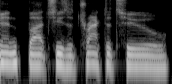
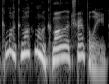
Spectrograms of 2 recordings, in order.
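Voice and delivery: higher, mock eager kid pleading; excited kid; 9 semitones higher, much faster than usual. [name] urging Susan onto the trampoline, higher mock eager kid. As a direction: chirp it up like an overeager child.

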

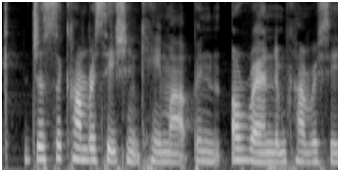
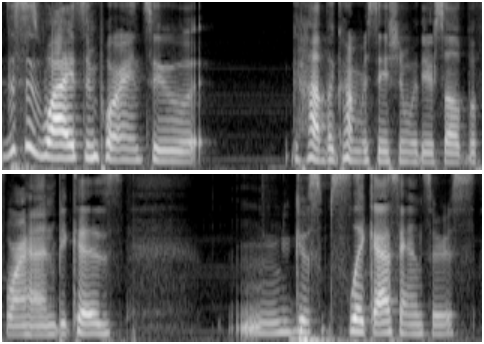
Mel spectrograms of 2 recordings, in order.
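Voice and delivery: ordinary talk, nothing marked

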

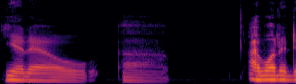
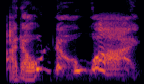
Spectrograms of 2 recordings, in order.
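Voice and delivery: very high, squealed falsetto whine; mock wail. Aging podcaster lamenting that everything hurts, mock wail. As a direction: cry it out in a hammed-up squeak.

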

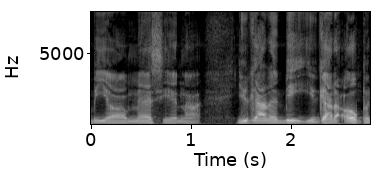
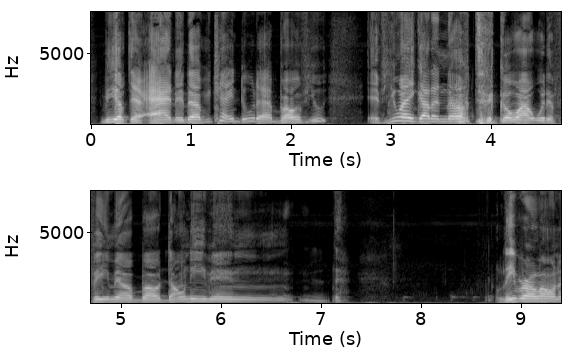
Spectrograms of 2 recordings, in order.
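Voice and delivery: loud and emphatic; loud rant; 4 semitones higher, 9 dB louder than usual. Acted. Comic scolding the crowd, loud. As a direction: call them out loudly.

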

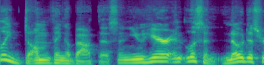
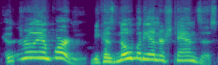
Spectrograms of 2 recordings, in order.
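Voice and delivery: emphatic; 13 semitones higher, 3 dB louder than usual. Real, not acted. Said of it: "hold on a sec".

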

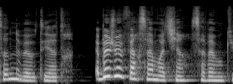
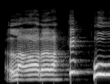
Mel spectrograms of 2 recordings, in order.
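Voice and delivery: cris chantonnés; 3 dB louder than usual. Acted. Parodie d'échauffement de théâtre de rue. (petit chant et cri aigu)

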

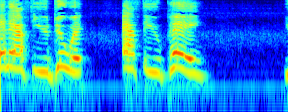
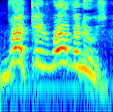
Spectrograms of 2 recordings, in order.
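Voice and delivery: mock cheer; 6 semitones higher, 7 dB louder, slower than usual. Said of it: "the Mass State Lottery is like".

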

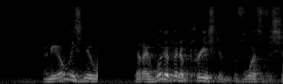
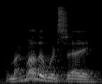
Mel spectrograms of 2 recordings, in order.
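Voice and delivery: ordinary talk

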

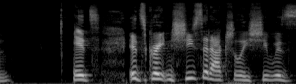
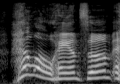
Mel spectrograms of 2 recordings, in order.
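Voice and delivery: loud, higher-pitched mock sweet talk; 6 semitones higher, 8 dB louder than usual. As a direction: lay on the flattery, big and hammy. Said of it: "sweet talking him".

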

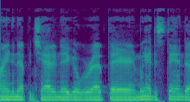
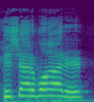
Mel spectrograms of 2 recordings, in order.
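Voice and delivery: mocking coworker; 13 semitones higher, 4 dB louder, slower than usual. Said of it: "And then it's like".

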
